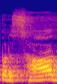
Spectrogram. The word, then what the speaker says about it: प्रसाद: शरणागति कर प्रसाद ये जिहड़ा शब्द है इनू प्रसाद उच्चारण करांगे। इनू सस्से पैर बिंदी लगा के प्रसाद शब्द उच्चारण नहीं करना।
